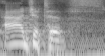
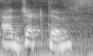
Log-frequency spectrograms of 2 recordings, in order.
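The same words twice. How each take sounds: First: The c in the middle is silent. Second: The c in the middle is pronounced. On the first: The speaker calls it right. "We say adjectives. We drop the C as silent" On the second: The speaker calls it wrong. "We don't say adjectives"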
